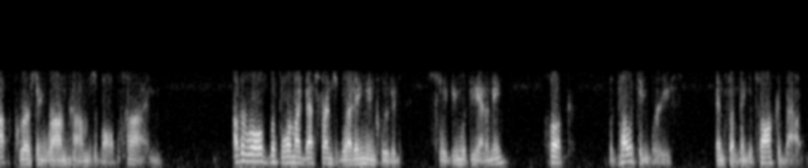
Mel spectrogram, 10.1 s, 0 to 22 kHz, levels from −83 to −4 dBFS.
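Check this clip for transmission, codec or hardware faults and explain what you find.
One fault runs through the whole clip: tandem speech coding. The speech was decoded and coded again by about four low-rate coders in a row, which fits alternating G.729A and GSM full rate stages. Each stage compounded the previous one's damage, leaving speech rough, muffled and warbly. On a spectrogram, energy stops sharply near 3.7 kHz, with smeared, blurred harmonics.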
